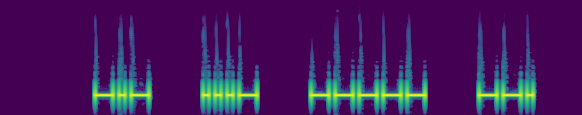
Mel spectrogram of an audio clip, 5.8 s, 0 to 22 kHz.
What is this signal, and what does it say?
Morse code, heard as a keyed tone, about 20 wpm, spaced as for 11 wpm, 700 Hz. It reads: KV0G
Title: USA Call Signs - 4 Characters - 3x Character Spacing - 20wpm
